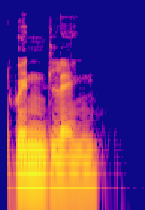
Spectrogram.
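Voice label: "dwindling", British English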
